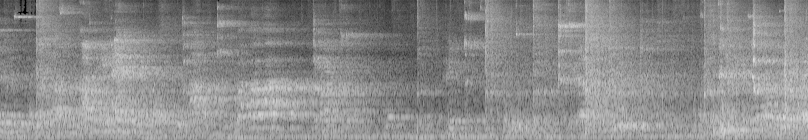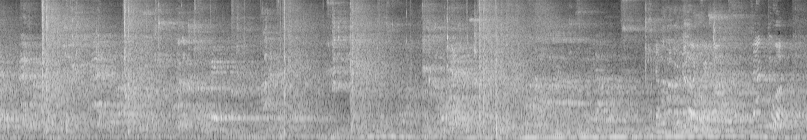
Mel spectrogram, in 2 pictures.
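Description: A doubles badminton rally: rackets strike the shuttlecock in repeated sharp hits at irregular intervals, echoing in a large sports hall. Men's voices talk over the play.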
